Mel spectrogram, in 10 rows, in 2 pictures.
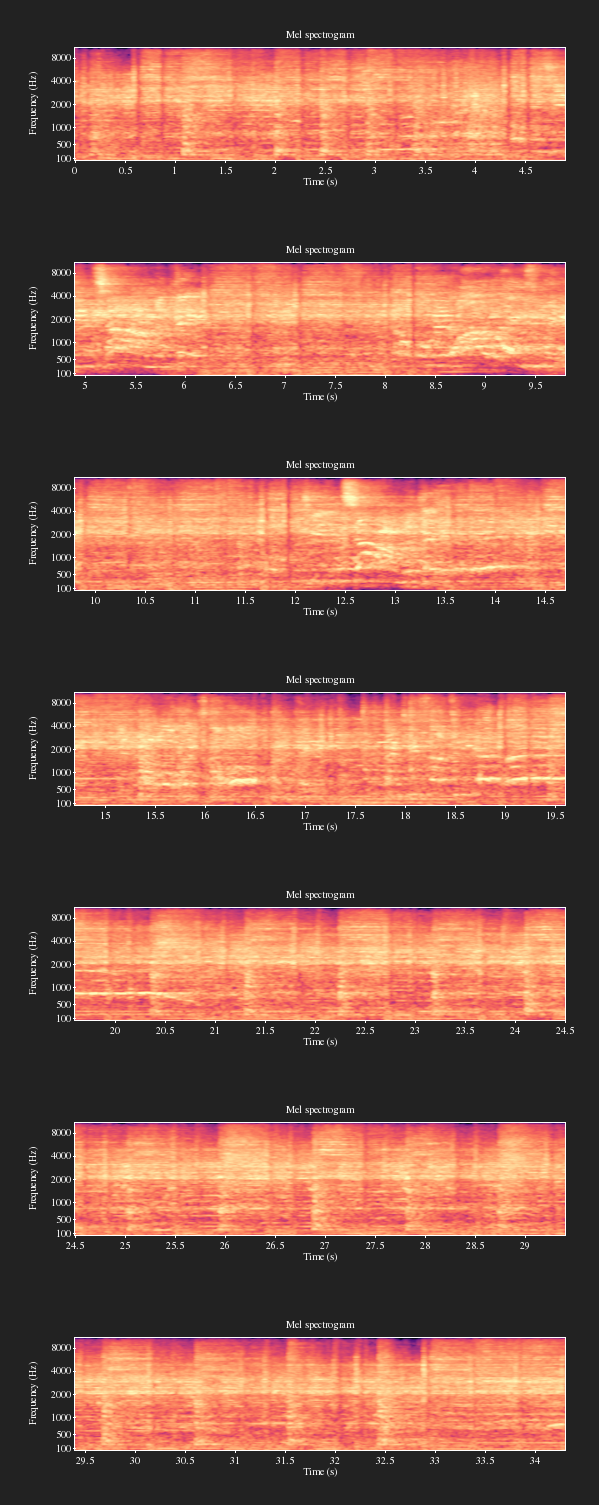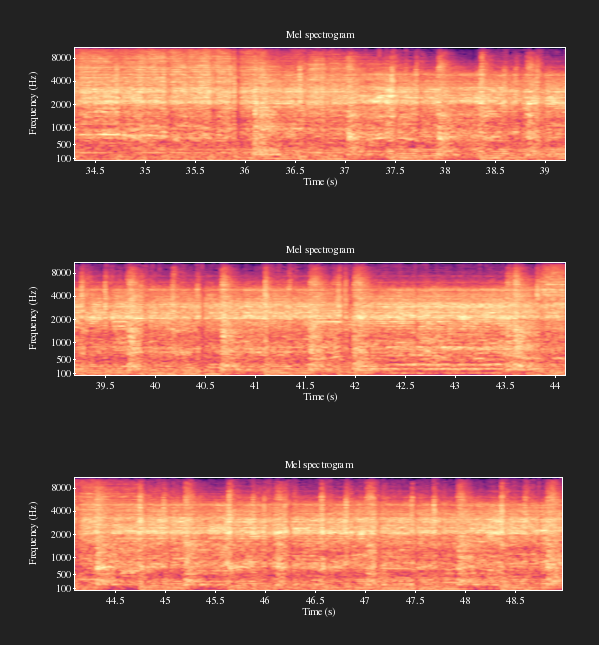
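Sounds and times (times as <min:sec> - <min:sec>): live rock band playing: 0:00.0 - 0:48.9
person singing: 0:02.7 - 0:06.4.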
